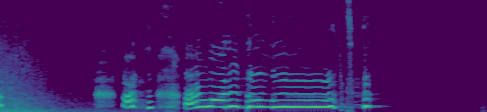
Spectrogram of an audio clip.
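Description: A young woman laughs loudly and shrilly close to a microphone.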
